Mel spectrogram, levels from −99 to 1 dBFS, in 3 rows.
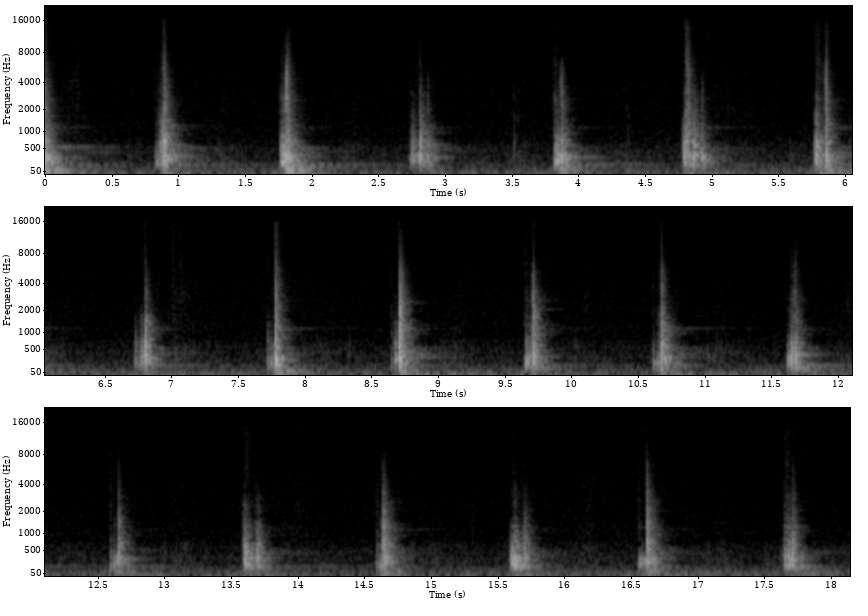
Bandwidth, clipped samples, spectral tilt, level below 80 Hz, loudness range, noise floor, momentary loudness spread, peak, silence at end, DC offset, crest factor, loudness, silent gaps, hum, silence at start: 16 kHz; under 0.1%; -6.5 dB/octave; -62 dBFS; 5 LU; -72 dBFS; 18 LU; -12 dBFS; 0.25 s; under 0.1%; 34 dB; -45 LUFS; none; none; 0 s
